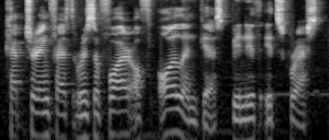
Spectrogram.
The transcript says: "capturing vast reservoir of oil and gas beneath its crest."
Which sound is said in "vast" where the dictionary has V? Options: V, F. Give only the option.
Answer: F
